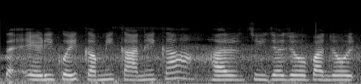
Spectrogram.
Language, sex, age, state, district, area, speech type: Sindhi, female, 30-45, Uttar Pradesh, Lucknow, rural, spontaneous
